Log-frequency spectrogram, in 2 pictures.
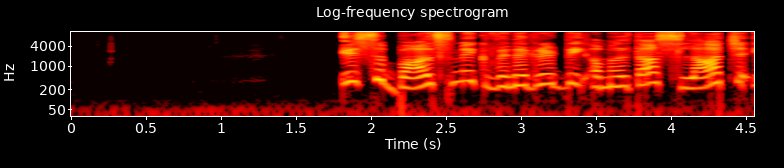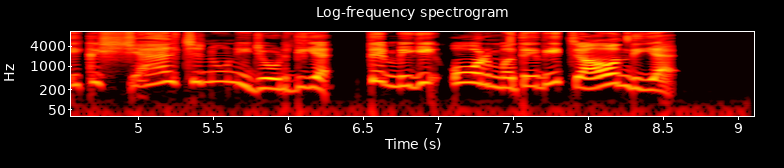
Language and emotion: Dogri, happy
